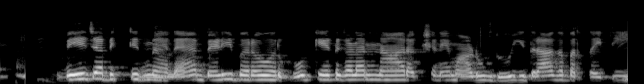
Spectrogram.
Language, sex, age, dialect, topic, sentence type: Kannada, female, 25-30, Dharwad Kannada, agriculture, statement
